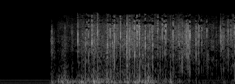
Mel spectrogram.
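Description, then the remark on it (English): Paper rustles and crinkles steadily after a brief quiet start, a dense scratchy texture of sheets being handled that continues to the end, with no voices. “Is that is this the paper that your drinking game is on, right here?”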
